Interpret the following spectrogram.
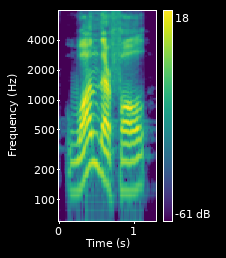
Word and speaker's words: wonderful: دقت بکنید تلفظش رو. Wonder تلفظ W لبها حالت بوسه. Wonder و full و نه fool.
